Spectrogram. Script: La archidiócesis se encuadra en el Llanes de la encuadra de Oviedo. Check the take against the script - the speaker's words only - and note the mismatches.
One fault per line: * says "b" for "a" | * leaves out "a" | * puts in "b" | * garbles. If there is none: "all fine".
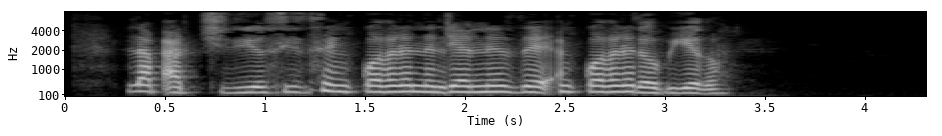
all fine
